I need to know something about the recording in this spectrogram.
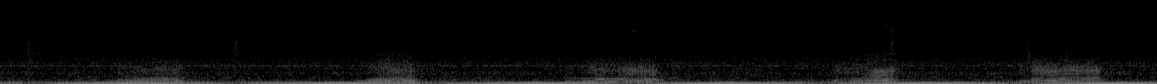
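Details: Pet mix of Papillon and Japanese Chin, MAX, asleep at home; five gravelly snoring breaths over about eleven seconds, each a pulsed low rattle topped by a thin whistling hiss, with occasional faint ticks in the quiet gaps.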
